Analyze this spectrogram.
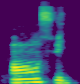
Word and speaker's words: ensuite: Thus, as a result, in that way, ainsi, ensuite, ensuite, আমি কিন্তু লাস্টে টিটা উচ্চারণ করতেছি, হ্যাঁ, এটা কিন্তু টিটা আমি উচ্চারণ করতেছি। ensuite, ensuite, as a তো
